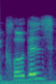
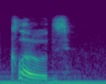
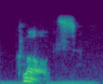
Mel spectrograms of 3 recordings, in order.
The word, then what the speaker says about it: clothes: closed captioning not available the e here is not pronounced we don't say clothes the word is clothes clothes all right very nice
